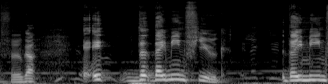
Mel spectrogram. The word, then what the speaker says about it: fugue: It's pronounced fuga in Japanese, but like they kept it like spelled that way in English, which is confusing.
